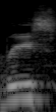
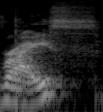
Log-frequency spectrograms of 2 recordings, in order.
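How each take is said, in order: First: The name has an ee vowel. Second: The name has an eye vowel. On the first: "We were saying the Reese family" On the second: "I think Rice is the appropriate way"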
